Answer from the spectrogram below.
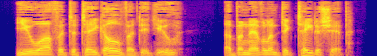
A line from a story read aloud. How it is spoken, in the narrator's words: Mac growled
